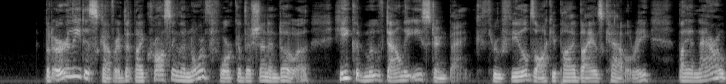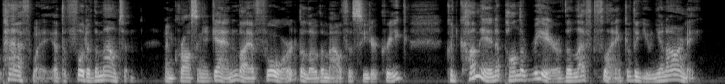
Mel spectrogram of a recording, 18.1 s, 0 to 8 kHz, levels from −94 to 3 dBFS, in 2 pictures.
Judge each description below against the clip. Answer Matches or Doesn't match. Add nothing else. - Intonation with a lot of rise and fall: Doesn't match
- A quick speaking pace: Matches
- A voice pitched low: Matches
